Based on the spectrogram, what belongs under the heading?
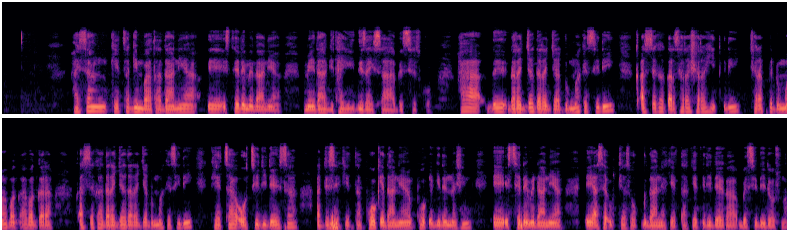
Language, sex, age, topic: Gamo, male, 25-35, government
